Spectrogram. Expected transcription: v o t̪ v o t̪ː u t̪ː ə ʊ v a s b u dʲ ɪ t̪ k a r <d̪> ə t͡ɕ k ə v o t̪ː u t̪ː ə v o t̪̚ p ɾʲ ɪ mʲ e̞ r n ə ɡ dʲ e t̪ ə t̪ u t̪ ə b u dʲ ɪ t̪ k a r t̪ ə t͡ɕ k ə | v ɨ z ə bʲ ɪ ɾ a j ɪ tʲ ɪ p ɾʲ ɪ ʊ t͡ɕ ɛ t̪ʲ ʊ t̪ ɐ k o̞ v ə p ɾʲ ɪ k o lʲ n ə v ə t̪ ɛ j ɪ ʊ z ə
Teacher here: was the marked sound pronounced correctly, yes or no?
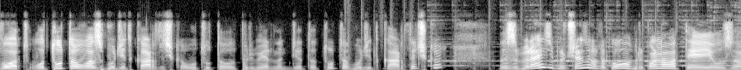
no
